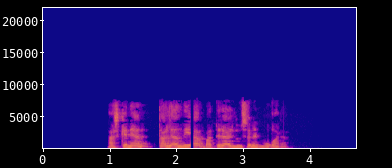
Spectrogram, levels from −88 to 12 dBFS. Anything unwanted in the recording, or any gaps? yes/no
yes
